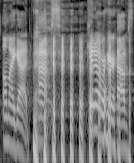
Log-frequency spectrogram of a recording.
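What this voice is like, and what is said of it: Put-on regional hometown accent. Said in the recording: “they all have the accent that I don't have anymore, though. I kind of put it on ... I kind of play the accent that I lost when I went to college”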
